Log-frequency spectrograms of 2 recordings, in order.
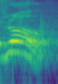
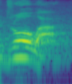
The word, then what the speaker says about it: draw: draw not a drawer it's a draw can we get the sound troll again draw draw it and then the americans draw even if you look at the phonetic representation there's no w there and even if we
